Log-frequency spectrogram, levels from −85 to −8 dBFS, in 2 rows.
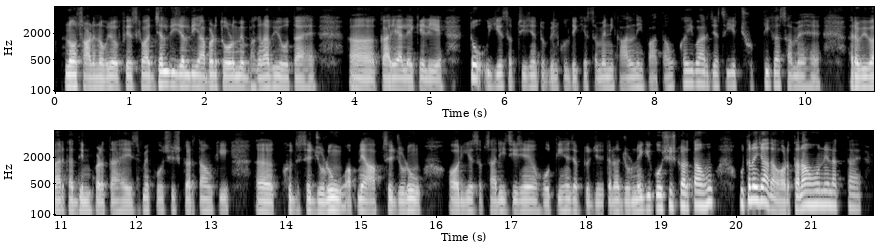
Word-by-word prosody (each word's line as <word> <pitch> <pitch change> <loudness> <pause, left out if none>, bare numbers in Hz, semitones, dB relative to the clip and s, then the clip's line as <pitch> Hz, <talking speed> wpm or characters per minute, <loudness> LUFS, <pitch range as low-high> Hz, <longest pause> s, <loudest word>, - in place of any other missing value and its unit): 9 115 0 +9
साढ़े 100 -1 +2
9 105 0 +2
बजे 105 +2 +2
और 105 - +6
फिर 110 - 0
इसके 110 +2 -4
बाद 110 -1 +1
जल्दी-जल्दी, 120 -2 +4
आबड़ 115 +1 +3
तोड़ 110 -1 +4
में 110 -1 +1
भगना 100 +1 0
भी 105 +1 -2
होता 100 -1 -1
है। 100 0 -5
अ, - - -16 0.9
कार्यालय 95 0 +2
के 100 +1 -3
लिए, 95 +1 -2 0.3
तो 195 -2 +3
ये 115 +1 -3
सब 115 - -10
चीज़ें 110 0 -4
तो - - -10
बिल्कुल 100 0 -9
देखिए 100 +3 -8
समय 100 -1 -5
निकाल 100 -1 -4
नहीं 105 0 -4
पाता 100 - -9
हूँ, 110 +1 -7
कई 140 0 -2
बार 135 -2 -1
जैसे 120 0 -8
ये 125 - -2
छुट्टी 115 +4 -8
का 125 0 -3
समय 110 -3 -4
है, 100 -1 -6 0.4
रविवार 105 0 +4
का 105 - +1
दिन 100 +1 -1
पड़ता 95 +1 0
है। 100 0 -2
इसमें 105 +4 -5
कोशिश 110 +1 -8
करता 110 +1 -3
हूँ 110 -1 -2
कि - - -6 0.4
अ, 100 -1 +4
खुद 115 -2 -5
से 110 - 0
जुड़ूँ, 110 +5 +6 0.2
अपने 110 - +1
आप 100 -1 +1
से 115 - 0
जुड़ूँ 105 +2 +1 0.4
और 100 - +2
ये 105 +1 -2
सब 105 - -12
सारी 105 0 -2
चीज़ें 105 +1 0 0.2
होती 95 +3 -5
हैं, 110 +1 -1
जब 110 0 -4
तो 95 - -5
जि 95 +1 -8
जितना 105 +3 -2
जुड़ने 105 +3 +1
की 130 - 0
कोशिश 140 +4 +1
करता 155 +1 +4
हूँ, 165 +4 +4 0.4
उतना 215 +5 +7
ही 215 - +10
ज़्यादा 200 - +5
और 100 0 +1
तनाव 155 +5 +6
होने 170 0 +2
लगता 160 -2 -3
है। 135 0 -8
110 Hz, 225 wpm, -23 LUFS, 100-120 Hz, 0.9 s, ही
